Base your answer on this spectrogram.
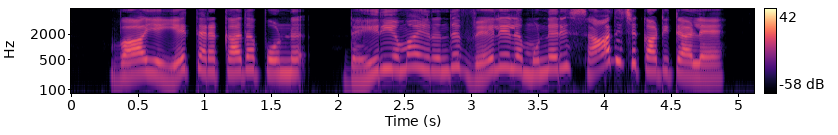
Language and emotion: Tamil, surprised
